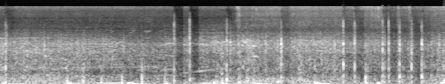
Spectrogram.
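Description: Fireworks display going off: many sharp bangs and crackles in quick, irregular succession over a continuous low rumble.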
